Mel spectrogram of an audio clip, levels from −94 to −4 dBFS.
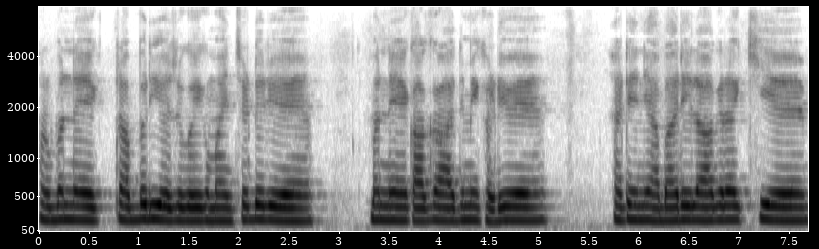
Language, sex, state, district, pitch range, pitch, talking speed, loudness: Rajasthani, male, Rajasthan, Churu, 175-185 Hz, 180 Hz, 170 wpm, -14 LUFS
